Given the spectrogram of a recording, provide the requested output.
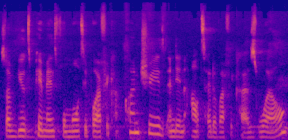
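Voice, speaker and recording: Here a woman speaks with a Nigerian accent. Her pitch is very deep and low. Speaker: fintech professional and fashion brand founder. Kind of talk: panel discussion.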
